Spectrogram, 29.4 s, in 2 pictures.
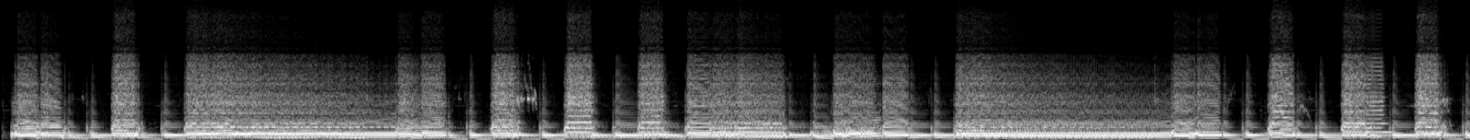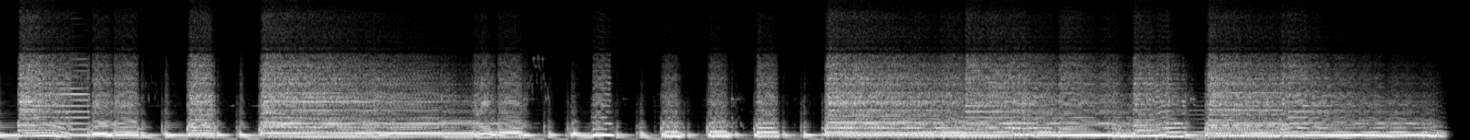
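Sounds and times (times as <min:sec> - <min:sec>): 
medium gain distorted guitar: 0:00.0 - 0:29.3.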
